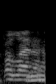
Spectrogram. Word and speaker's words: Olenna: Olenna? Olenna, yeah. Sorry. I don't know why I keep thinking. I always want to put an extra syllable in her damn name.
